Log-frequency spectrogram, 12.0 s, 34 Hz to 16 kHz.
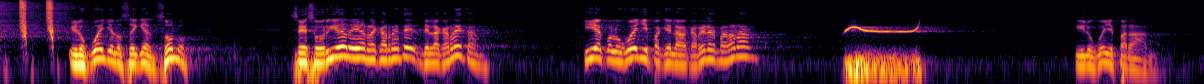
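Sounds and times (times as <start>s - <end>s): man whistling a rising call: 8.4s - 9.5s.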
